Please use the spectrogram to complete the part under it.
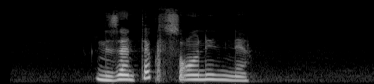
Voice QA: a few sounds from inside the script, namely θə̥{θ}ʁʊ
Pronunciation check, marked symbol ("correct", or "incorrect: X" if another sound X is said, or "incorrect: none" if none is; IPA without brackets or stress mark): incorrect: s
